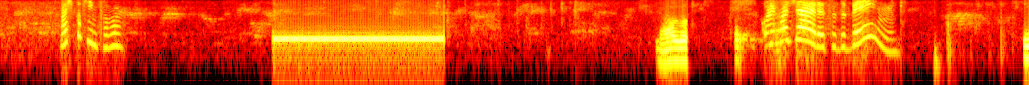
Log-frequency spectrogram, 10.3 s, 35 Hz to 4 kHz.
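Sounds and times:
speech: 0:00.6 - 0:01.4, 0:06.6 - 0:09.1
telephone dial tone of an outgoing phone call: 0:02.8 - 0:04.5.

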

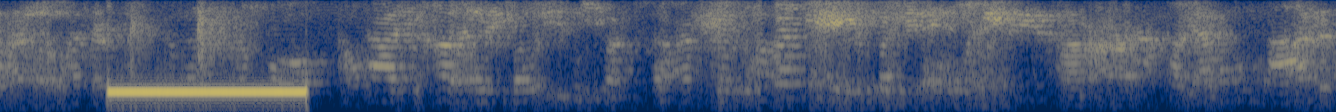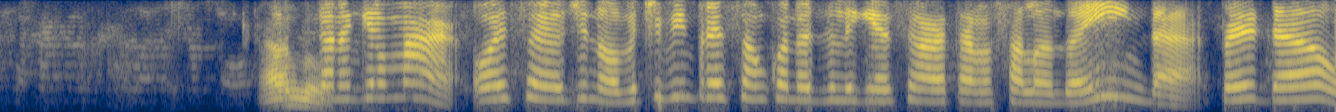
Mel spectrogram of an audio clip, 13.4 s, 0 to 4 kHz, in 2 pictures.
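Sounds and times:
ringback tone of an outgoing telephone call: 0:00.6 - 0:01.6
speech: 0:08.0 - 0:13.3.

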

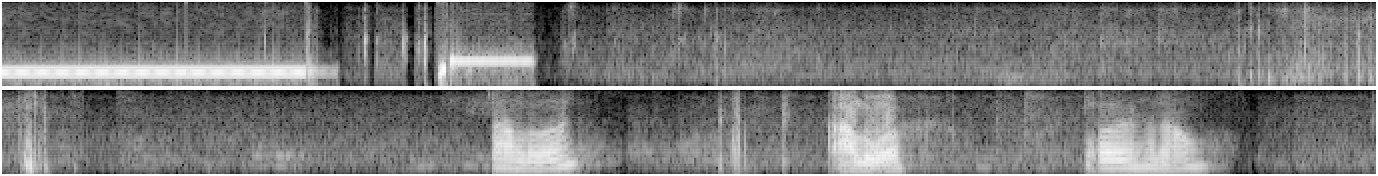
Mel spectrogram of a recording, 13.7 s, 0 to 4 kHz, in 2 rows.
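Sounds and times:
telephone call transfer tones on a bank's line: 0:00.0 - 0:01.6
speech: 0:09.3 - 0:09.8, 0:11.0 - 0:11.5, 0:12.4 - 0:13.0.

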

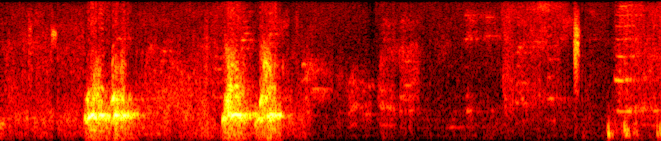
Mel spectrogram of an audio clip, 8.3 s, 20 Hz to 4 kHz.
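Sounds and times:
dog barking: 0:01.1 - 0:01.8, 0:02.8 - 0:04.7
dog yipping: 0:01.1 - 0:01.8, 0:02.8 - 0:03.6.

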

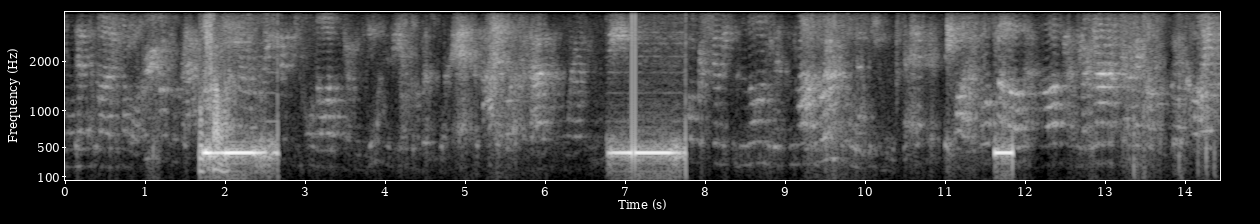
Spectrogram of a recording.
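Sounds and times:
speech: 0:01.7 - 0:02.2
telephone busy tone after a dropped call: 0:01.7 - 0:02.7, 0:06.8 - 0:07.8, 0:11.6 - 0:11.9.

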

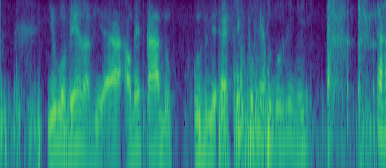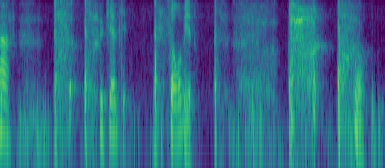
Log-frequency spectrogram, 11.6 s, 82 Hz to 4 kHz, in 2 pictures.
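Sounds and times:
speech: 0:00.7 - 0:04.8, 0:05.6 - 0:08.8
dry harsh coughing from a dry throat irritated by rhinitis: 0:04.9 - 0:07.4, 0:08.1 - 0:08.4, 0:09.0 - 0:11.4.

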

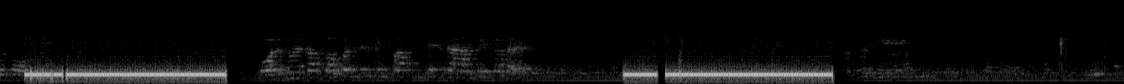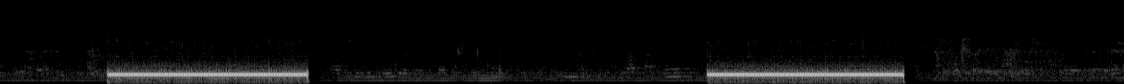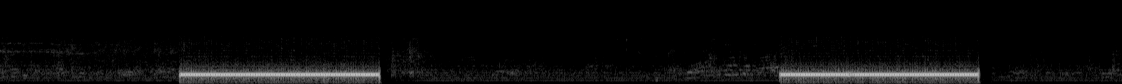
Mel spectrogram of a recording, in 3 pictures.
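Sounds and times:
telephone line tone while a call is transferred: 0:00.2 - 0:02.3, 0:06.2 - 0:08.4, 0:12.3 - 0:14.4, 0:18.3 - 0:20.3, 0:24.3 - 0:26.3, 0:30.3 - 0:32.3.

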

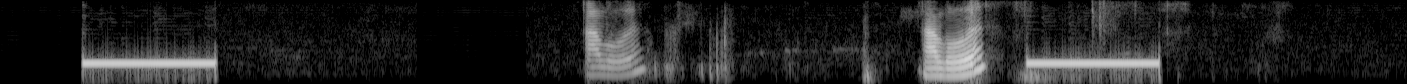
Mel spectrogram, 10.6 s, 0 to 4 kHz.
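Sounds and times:
telephone busy signal when calling an engaged number: 0:00.6 - 0:01.6, 0:07.7 - 0:08.7
speech: 0:04.4 - 0:05.5, 0:06.9 - 0:07.8.

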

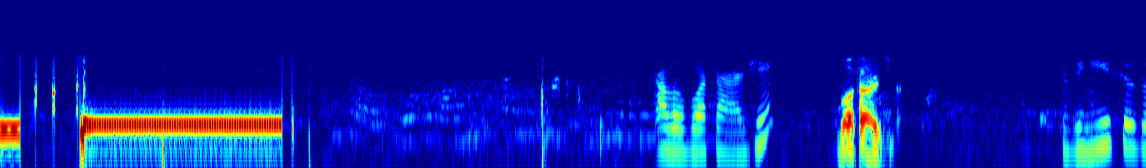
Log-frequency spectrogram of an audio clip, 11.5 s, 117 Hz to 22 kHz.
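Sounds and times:
steady mid-pitched telephone call-transfer tone: 0:00.0 - 0:00.2, 0:00.8 - 0:02.9
speech: 0:06.6 - 0:07.8, 0:08.4 - 0:09.1, 0:10.6 - 0:11.4.

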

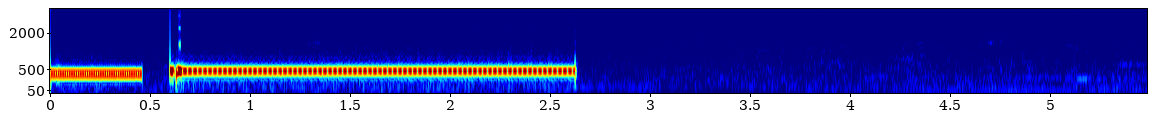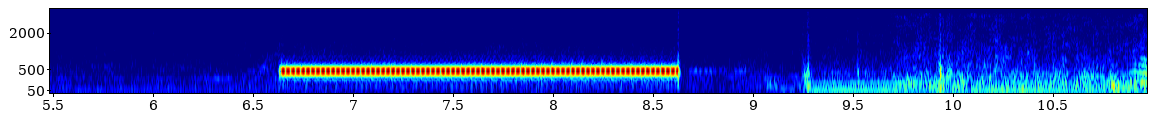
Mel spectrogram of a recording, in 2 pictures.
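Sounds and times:
steady mid-pitched telephone tone during a call transfer: 0:00.0 - 0:02.7, 0:06.6 - 0:08.7.

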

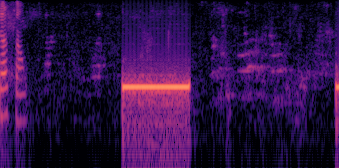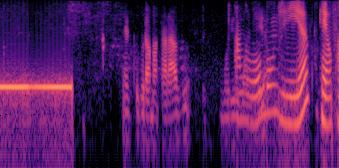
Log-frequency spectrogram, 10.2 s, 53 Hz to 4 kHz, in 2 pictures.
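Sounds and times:
speech: 0:00.0 - 0:00.5, 0:06.9 - 0:10.1
steady mid-pitched telephone line tone while a call is transferred: 0:01.8 - 0:02.9, 0:05.0 - 0:06.2.

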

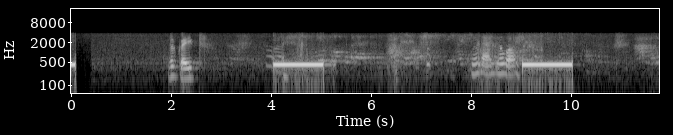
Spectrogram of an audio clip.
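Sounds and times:
faint low noise: 0:00.0 - 0:11.7
speech: 0:02.0 - 0:02.7, 0:08.0 - 0:09.5
ringback tone on an outgoing telephone call: 0:04.0 - 0:05.1, 0:09.0 - 0:10.0.

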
